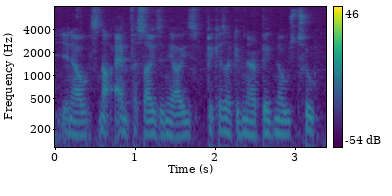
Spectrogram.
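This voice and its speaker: Mumbling from a man, somewhat breathy, very deep and low in pitch, with monotone, flat intonation. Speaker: caricature artist. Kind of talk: drawing tutorial. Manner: thinking aloud, mumbling to self; casual, hesitant.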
